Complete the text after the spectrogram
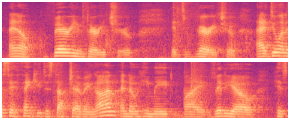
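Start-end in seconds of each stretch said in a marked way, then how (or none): none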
